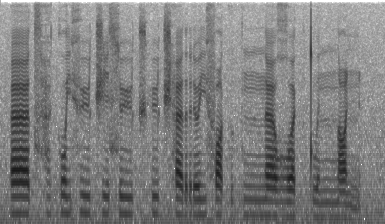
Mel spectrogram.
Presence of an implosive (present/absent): absent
